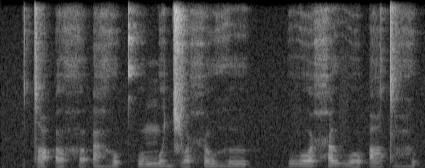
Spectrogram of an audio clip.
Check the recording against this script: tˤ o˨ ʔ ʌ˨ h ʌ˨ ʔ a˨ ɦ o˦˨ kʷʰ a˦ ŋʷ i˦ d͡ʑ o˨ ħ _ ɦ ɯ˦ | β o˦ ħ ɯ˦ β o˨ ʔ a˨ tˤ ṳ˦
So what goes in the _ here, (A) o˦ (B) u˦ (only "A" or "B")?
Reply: B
